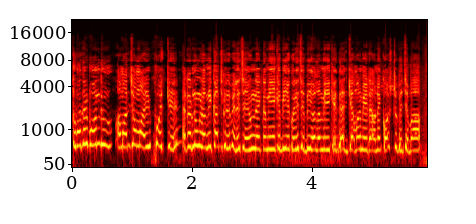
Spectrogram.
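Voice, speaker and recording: A woman's voice: extremely high pitch, level tone, very fast, slight background noise. A woman voicing a plaintive, insistent middle-aged village mother-in-law in a comic cartoon. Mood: pleading.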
